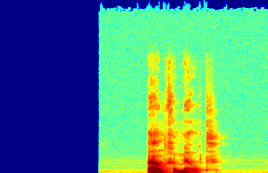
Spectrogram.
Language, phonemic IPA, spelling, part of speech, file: Dutch, /ˈaŋɣəˌmɛlt/, aangemeld, adjective / verb, Nl-aangemeld.ogg
- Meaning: past participle of aanmelden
